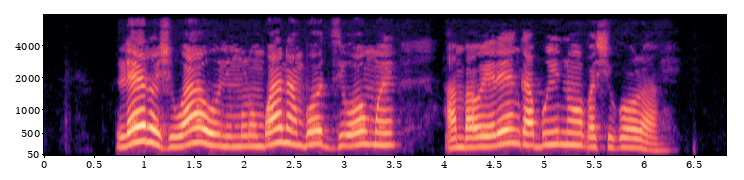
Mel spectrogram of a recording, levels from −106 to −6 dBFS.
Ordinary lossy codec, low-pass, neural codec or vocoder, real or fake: Opus, 64 kbps; 7.2 kHz; none; real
